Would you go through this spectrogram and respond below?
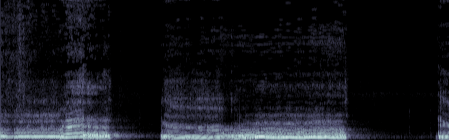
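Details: Wild boar calling to mate: two long, tonal, moaning grunts, the first about one second and the second over two seconds, each with a wavering pitch and separated by complete silence.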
